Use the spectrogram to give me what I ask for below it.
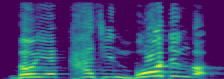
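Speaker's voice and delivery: loud, slow, insistent voice of God; God insisting, loud and slow; booming command. Retold or imitated. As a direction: press the demand down from heaven.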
